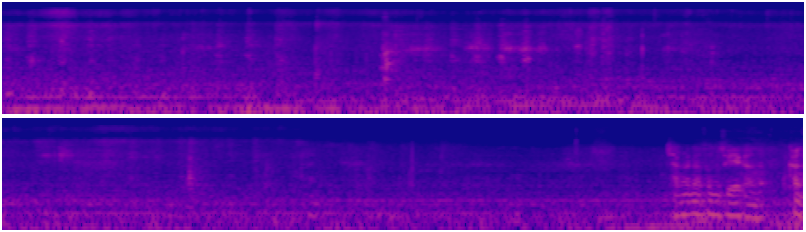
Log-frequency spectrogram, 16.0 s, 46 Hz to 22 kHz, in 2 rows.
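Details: Eagle, pet dog of golfer Jang Ha-na, visiting a pet grooming salon indoors; rapid, breathy panting with faint whimpers, irregular, about 100 breaths a minute, over room hum with brief human speech near the end.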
